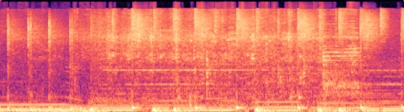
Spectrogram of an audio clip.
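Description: A spoon steadily stirs a milk and ice cream base mixture in a bowl, producing a continuous soft swishing and sloshing that sits over a constant low tonal hum.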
